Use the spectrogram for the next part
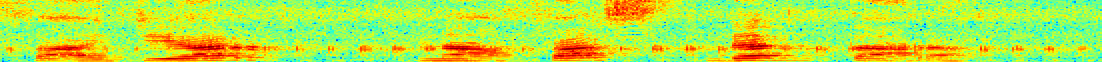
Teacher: Konsonan F, kriterianya bunyi labiodental geseran tak bersuara, contoh kata fajar, nafas, dan taraf.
